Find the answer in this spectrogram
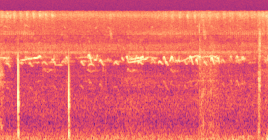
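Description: A tennis ball bounced twice on a hard court before a serve, two short sharp taps about a quarter second and a second in. Under them is a faint, steady high chirping.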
